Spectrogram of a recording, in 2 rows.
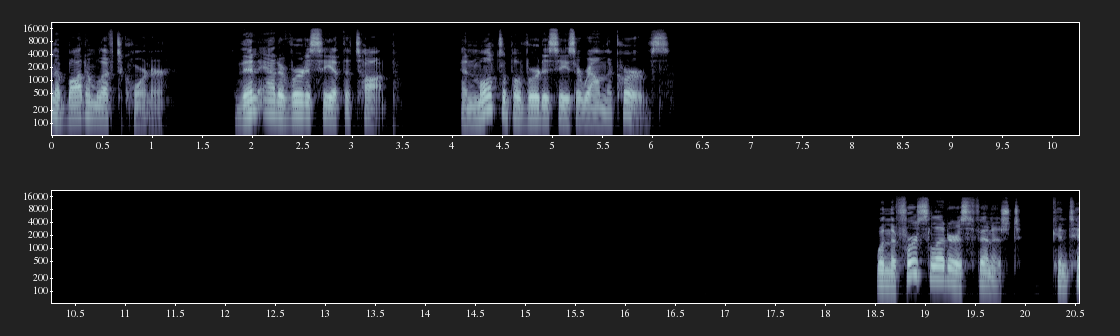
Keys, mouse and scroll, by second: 0.1 ctrl+click, 2.9 ctrl+click, 4.6 ctrl+click, 5.4 ctrl+click, 6.0 ctrl+click, 6.5 ctrl+click, 7.1 ctrl+click, 7.8 ctrl+click, 8.3 ctrl+click, 8.8 ctrl+click, 9.3 ctrl+click, 10.9 ctrl+click, 11.7 ctrl+click, 12.3 ctrl+click, 12.8 ctrl+click, 13.3 ctrl+click, 13.9 ctrl+click, 14.5 ctrl+click, 15.1 ctrl+click, 15.6 ctrl+click, 16.1 ctrl+click, 16.7 ctrl+click, 17.4 ctrl+click, 18.0 ctrl+click, 19.1 ctrl+click.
